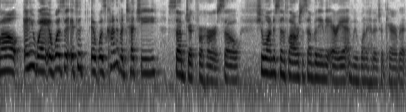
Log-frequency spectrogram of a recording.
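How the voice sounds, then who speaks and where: A woman speaks with lively intonation. Her pace is moderate. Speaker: podcast co-host, florist shop owner. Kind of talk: casual chat. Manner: loud; halting.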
